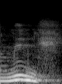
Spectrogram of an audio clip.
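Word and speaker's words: Munch: pintor escandinavo escandinavo de mim que eu tô aqui germanizando a pronúncia de mim porque ele u com trema nch eu não conheço as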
